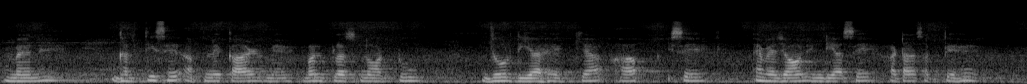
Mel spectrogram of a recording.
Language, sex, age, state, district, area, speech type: Hindi, male, 30-45, Uttar Pradesh, Sitapur, rural, read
